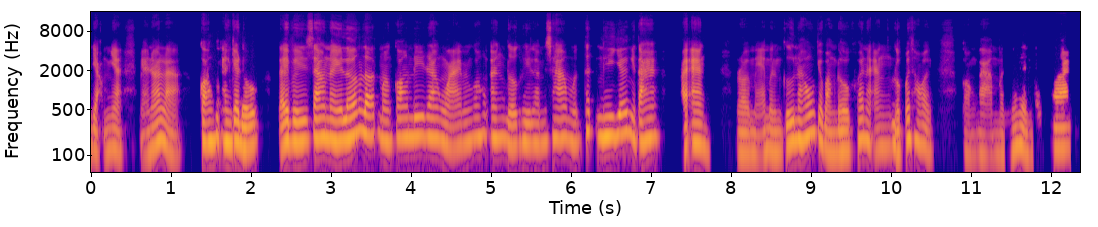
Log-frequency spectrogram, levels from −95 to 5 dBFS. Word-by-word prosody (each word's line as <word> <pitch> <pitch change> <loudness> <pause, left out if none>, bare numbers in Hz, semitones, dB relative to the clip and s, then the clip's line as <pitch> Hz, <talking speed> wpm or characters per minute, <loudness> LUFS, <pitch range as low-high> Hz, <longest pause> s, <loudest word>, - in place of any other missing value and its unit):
giọng 120 -1 -5
nha. 125 -3 -3 0.2
Mẹ 110 - -9
nói 155 +6 +2
là 165 - -1 0.2
"Con 160 0 +3
phải 180 - 0
ăn 160 - +5
cho 165 -1 +5
được, 140 +2 +4 0.2
tại 155 +4 +4
vì 165 +1 +3
sau 185 +1 +4
này 175 -2 +4
lớn 200 +6 +5
lên 210 -2 +3
mà 170 -2 -1
con 190 +1 +1
đi 195 +1 +2
ra 190 -1 +1
ngoài 150 -5 -2
mà 155 - -6
con 190 - -2
hông 205 - -7
ăn 185 0 -1
được 145 -1 -1
thì 155 - 0
làm 155 +1 -4
sao 180 +2 -2
mà 170 - -4
thích 235 0 -4
nghi 195 +1 +4
với 215 +2 +3
người 195 - -1
ta, 180 +3 +2 0.3
phải 140 - +5
ăn!", 155 -2 +3 0.4
rồi 110 -1 -3
mẹ 110 0 -7
mình 115 -2 -4
cứ 155 +3 +3
nấu 195 +6 +3
cho 170 - 0
bằng 115 -2 -2
được, 120 +1 +1
tới 180 - 0
nào 170 - -1
ăn 140 +2 -7
được 120 - 0
mới 180 - +1
thôi. 150 -8 -4 0.4
Còn 105 -1 -14
bà 105 -2 -7
mình 105 0 -12
á 130 - -5
thì 130 - -1
lại - - -20
xoa, 135 0 +4
160 Hz, 280 wpm, -23 LUFS, 135-185 Hz, 0.4 s, ăn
